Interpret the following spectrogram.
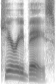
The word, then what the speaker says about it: Kiribati: Kiribati, pronounced Kiribati, weird, right, is an archipelago of islands in the Pacific Ocean that stretches across some 3.5 million square kilometers of water.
